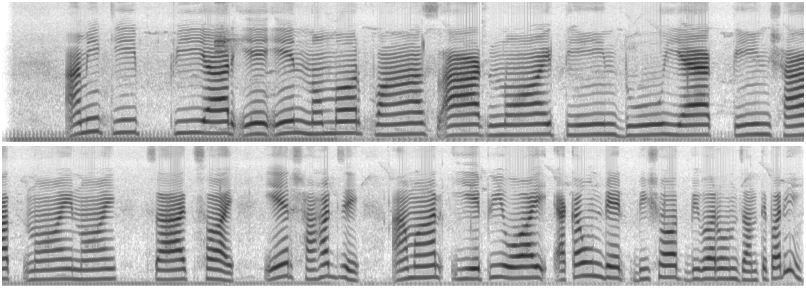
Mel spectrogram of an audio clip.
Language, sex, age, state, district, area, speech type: Bengali, female, 60+, West Bengal, North 24 Parganas, rural, read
